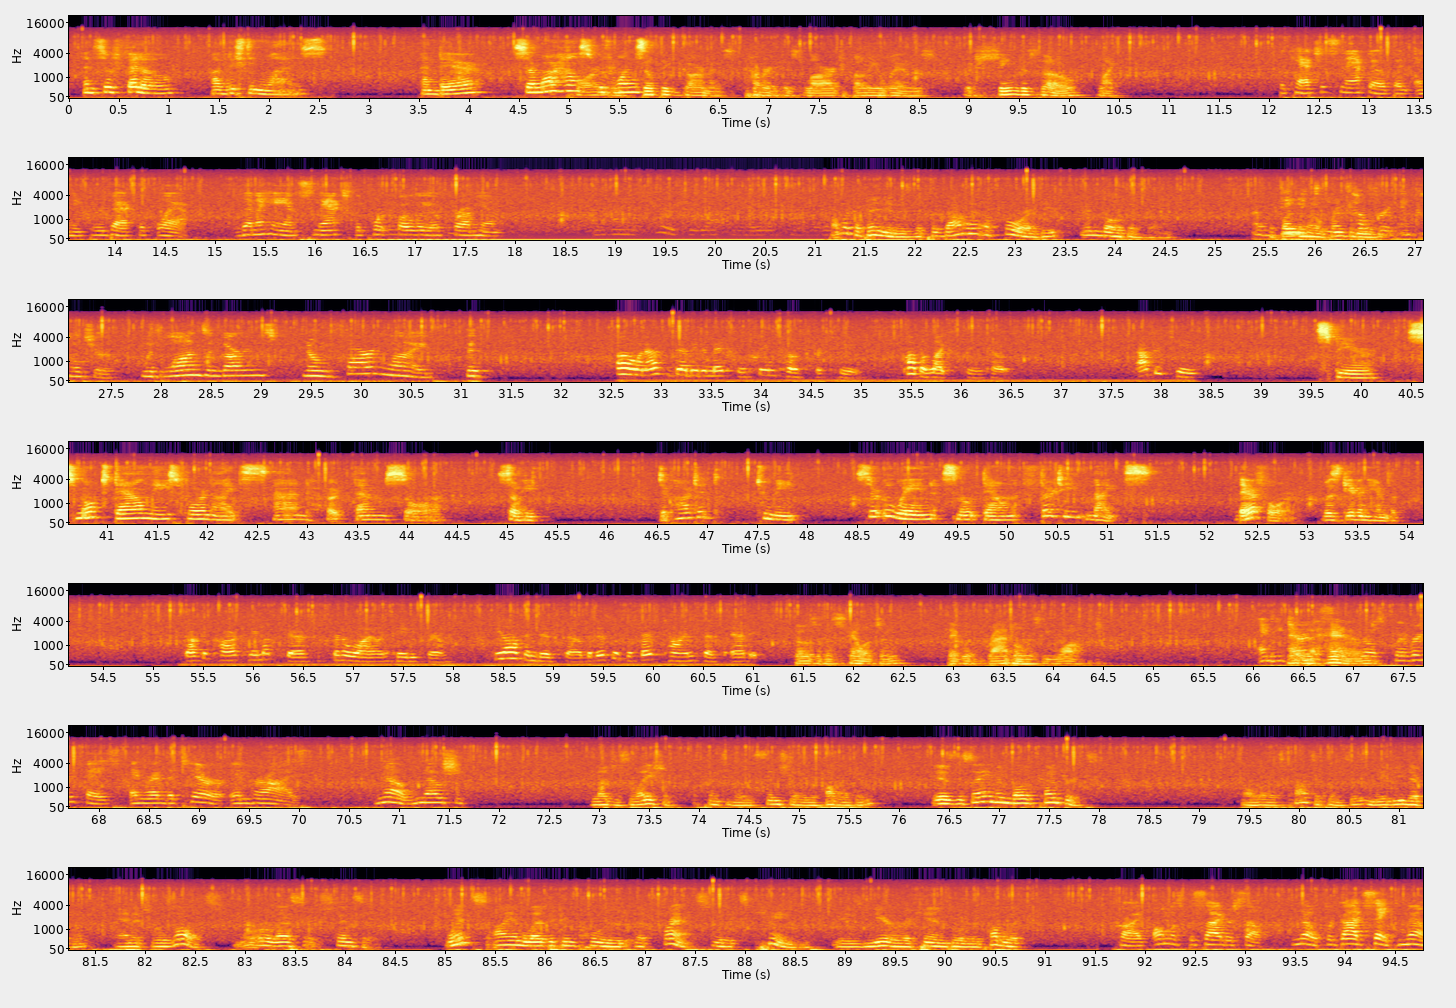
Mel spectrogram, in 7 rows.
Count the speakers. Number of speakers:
seven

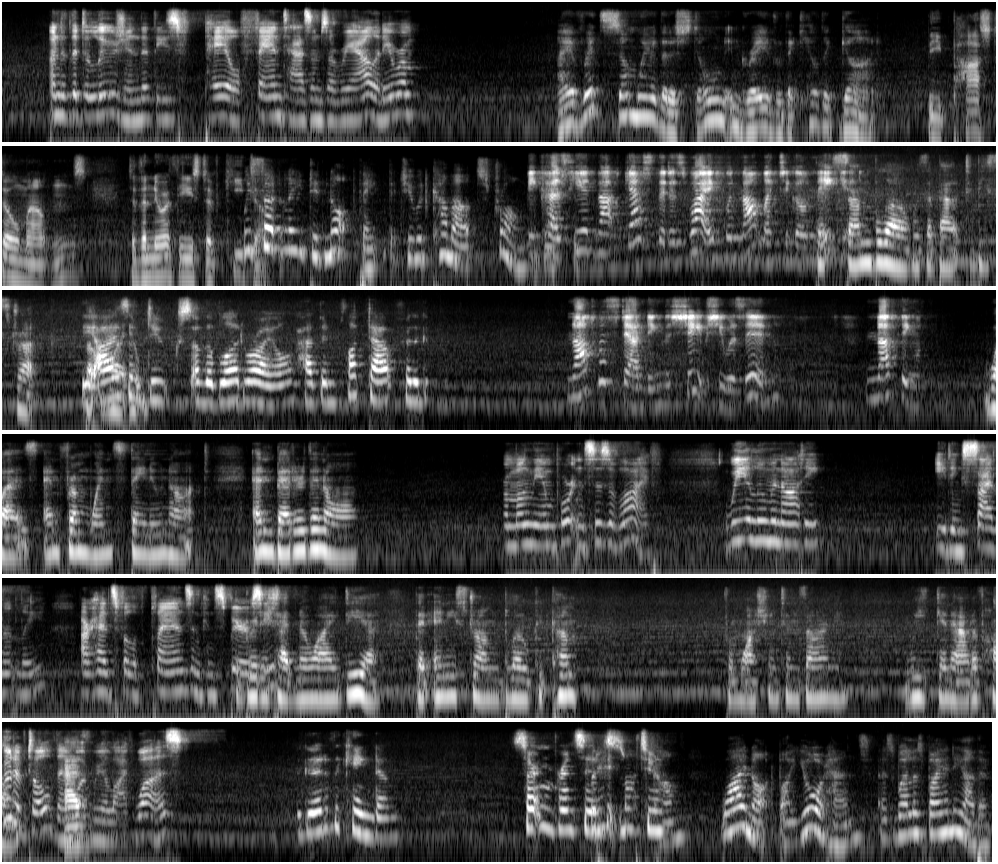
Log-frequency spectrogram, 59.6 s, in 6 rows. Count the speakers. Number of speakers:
seven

